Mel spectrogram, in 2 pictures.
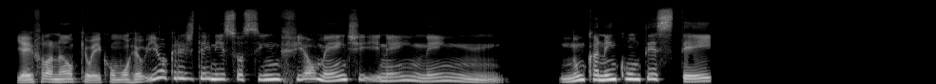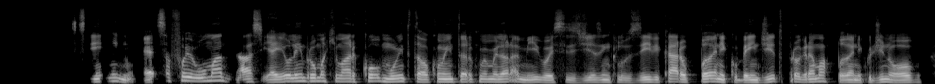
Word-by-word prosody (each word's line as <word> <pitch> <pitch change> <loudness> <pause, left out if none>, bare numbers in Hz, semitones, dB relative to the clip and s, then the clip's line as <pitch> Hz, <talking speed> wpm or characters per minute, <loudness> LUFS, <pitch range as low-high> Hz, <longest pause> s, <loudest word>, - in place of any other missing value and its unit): E 105 - -1
aí 105 +2 +5
falou: 130 +2 -1
"Não, 120 +2 +1
porque 120 - -9
o 100 0 +1
Akon 110 +1 -5
morreu", 110 +3 -2
e 245 - 0
eu 310 - +3
acreditei 275 -3 -1
nisso, 240 -1 +3
assim, 225 +1 +3
fielmente 225 -2 +1
e - - -5
nem 175 +4 -2
nem 150 - -3 0.6
nunca 195 - +3
nem 215 +3 +9
contestei. 235 - +3 3.0
Sim, 130 - -5 0.4
essa 170 - -3
foi 175 +1 0
uma 165 +4 0
das, 130 -4 -3
e - - -7
aí 115 +1 +2
eu 145 - +2
lembro 150 +1 0
uma 155 0 -1
que 145 - -10
marcou 140 +2 -1
muito, 135 +1 0
estava 115 - 0
comentando 125 +1 0
com - - -8
meu 125 - -2
melhor 120 +1 0
amigo 110 -2 -1
esses 100 -2 -6
dias 105 +3 -4
inclusive, 105 +1 -3
cara, 130 -1 +1
o - - -1
Pânico, 125 +4 0
bendito 105 +6 -1
programa 125 +3 -1
Pânico, 100 -5 -2
de 110 +5 -3
novo, 105 -2 0
135 Hz, 160 wpm, -23 LUFS, 110-180 Hz, 3.0 s, nem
